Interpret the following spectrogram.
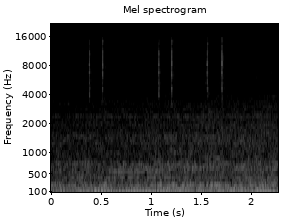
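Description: Computer mouse clicking: a few short, sharp clicks in quick pairs of press and release, over a low steady hum.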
